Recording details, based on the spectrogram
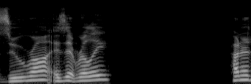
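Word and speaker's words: Zohran: Am I mispronouncing Zoran's name this whole time? It's not Zoran, it's Zuron.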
